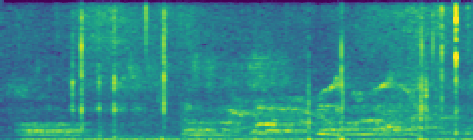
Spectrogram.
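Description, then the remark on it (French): Dogs barking and scuffling in a fight at sunset, with repeated sharp barks and yelps over a steady low rumble, loud throughout. “Oh là là, il y a un combat de chien carrément.”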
